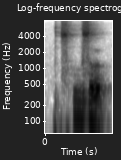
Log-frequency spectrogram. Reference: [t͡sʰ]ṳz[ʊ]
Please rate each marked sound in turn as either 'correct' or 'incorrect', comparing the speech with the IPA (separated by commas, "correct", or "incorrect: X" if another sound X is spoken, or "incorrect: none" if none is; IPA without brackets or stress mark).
correct, correct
